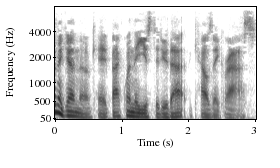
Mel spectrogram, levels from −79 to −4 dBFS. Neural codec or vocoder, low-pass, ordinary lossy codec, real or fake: none; 7.2 kHz; MP3, 32 kbps; real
